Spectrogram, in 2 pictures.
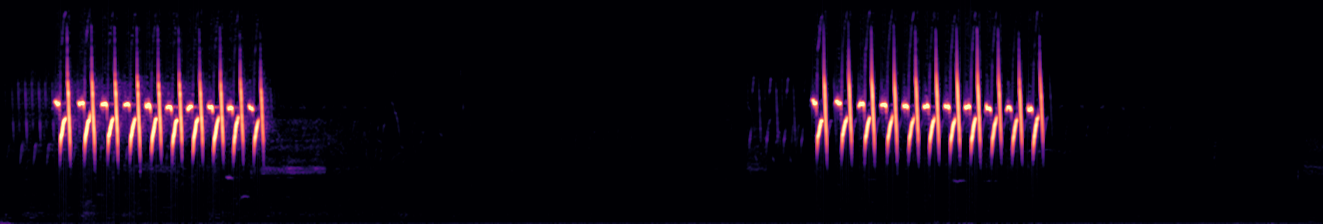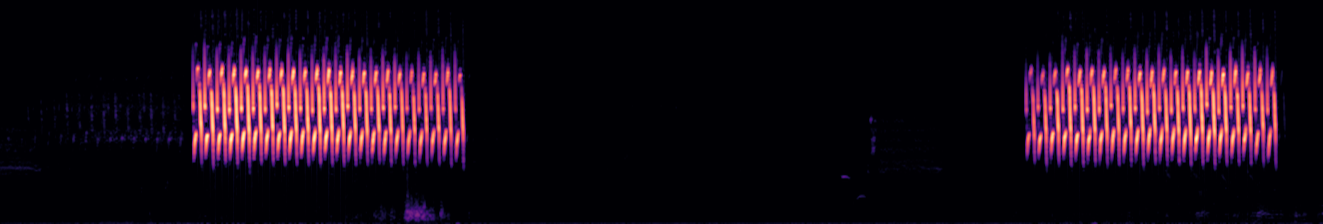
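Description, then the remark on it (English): A swamp sparrow sings four separate chipping, reedy trills, each a few seconds long with quiet gaps between. The first two are slower and distinctly pulsed; the last two are denser and more buzzy. Clear. “First, the slow chipping and reedy trill of the swamp sparrow.”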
